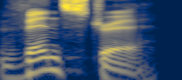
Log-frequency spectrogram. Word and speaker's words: Venstre: He wrote, "Hi, I work as a senior policy advisor in the Norwegian parliament for the Liberal Party Venstre." Am I pronouncing it correctly?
